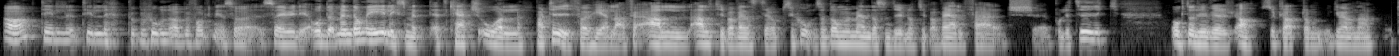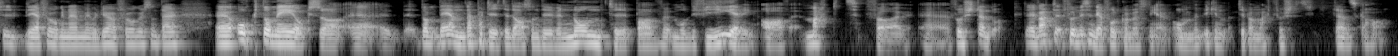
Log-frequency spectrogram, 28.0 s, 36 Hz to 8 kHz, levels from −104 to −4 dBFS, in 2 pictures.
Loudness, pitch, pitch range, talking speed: -29 LUFS, 120 Hz, 110-140 Hz, 195 wpm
